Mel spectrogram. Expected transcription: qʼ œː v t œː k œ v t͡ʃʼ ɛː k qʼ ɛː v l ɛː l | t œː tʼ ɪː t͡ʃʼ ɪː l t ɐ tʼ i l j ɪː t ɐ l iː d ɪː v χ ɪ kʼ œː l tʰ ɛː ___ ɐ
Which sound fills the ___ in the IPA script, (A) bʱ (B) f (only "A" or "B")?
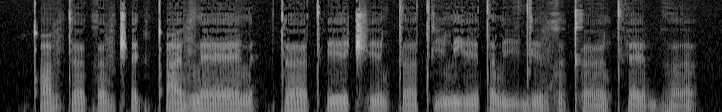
A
